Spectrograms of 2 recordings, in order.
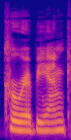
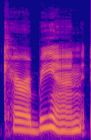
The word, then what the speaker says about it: Caribbean: Dictionaries list both pronunciations as acceptable, and there are actually even more than those two. A 2010 book on pronunciation says that Caribbean is more common among British speakers, and Caribbean is more common among American speakers.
